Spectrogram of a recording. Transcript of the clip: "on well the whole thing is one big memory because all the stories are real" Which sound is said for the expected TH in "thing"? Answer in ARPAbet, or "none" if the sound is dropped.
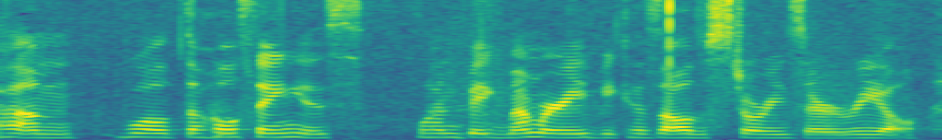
TH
